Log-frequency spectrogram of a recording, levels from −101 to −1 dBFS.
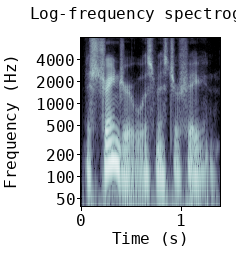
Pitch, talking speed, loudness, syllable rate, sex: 115 Hz, 215 wpm, -21 LUFS, 5.4 syllables/s, male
